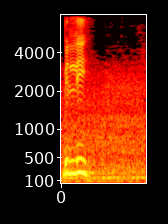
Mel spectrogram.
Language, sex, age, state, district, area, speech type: Sindhi, female, 45-60, Madhya Pradesh, Katni, urban, read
